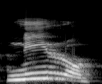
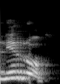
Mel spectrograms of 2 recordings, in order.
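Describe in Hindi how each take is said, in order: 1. पहला स्वर दीर्घ है, उसके बाद एकल र। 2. पहला स्वर ह्रस्व है, उसके बाद दोहरा र। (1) "अगर आप प्रारंभिक मात्रा दीर्घ करोगे तो भी र की साउंड आ जाएगा" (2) "अगर हम इसको बोलते हैं निर्रोग"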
